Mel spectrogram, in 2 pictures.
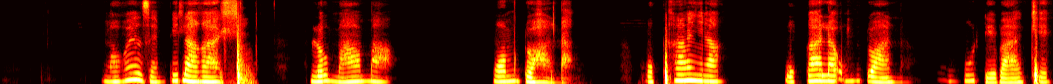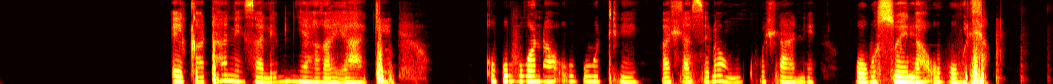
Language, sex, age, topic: North Ndebele, female, 36-49, health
